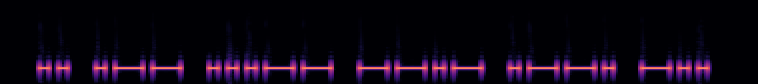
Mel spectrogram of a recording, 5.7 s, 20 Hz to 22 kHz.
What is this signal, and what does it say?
Morse code, heard as a keyed tone, about 17 wpm, 700 Hz. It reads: IW3QPD
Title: DXCC-100 Call Signs - 6 Characters - Repeated 3x - 17wpm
